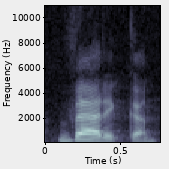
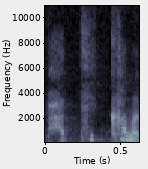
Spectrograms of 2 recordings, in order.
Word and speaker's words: Vatican: 왜냐면 강세가 ve에 있기 때문에 나머지는 정말 성의 없이 발음을 해야 돼요. 어쩜 저렇게 성의가 없을까? Vatican. 네, 바티칸 아니고 Vatican.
